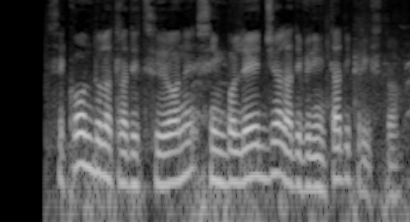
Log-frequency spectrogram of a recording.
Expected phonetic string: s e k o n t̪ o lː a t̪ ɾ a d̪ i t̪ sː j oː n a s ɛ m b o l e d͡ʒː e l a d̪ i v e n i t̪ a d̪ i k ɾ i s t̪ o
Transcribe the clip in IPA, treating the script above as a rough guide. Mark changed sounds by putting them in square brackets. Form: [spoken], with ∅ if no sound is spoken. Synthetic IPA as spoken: s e k o n [d̪] o [l] a t̪ ɾ a d̪ i t̪ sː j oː n [e] s [i] m b o l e d͡ʒː [a] l a d̪ i v [i] n i t̪ a d̪ i k ɾ i s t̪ o

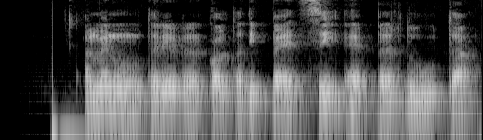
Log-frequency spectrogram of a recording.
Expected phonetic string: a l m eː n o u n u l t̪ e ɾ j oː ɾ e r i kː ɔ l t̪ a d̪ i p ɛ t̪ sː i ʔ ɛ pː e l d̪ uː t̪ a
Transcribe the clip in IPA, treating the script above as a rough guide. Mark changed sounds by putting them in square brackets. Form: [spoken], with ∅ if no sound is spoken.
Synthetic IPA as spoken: a l m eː n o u n u l t̪ e ɾ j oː ɾ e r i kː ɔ l t̪ a d̪ i p ɛ t̪ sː i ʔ ɛ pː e [r] d̪ uː t̪ a

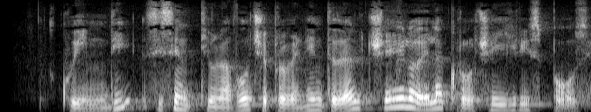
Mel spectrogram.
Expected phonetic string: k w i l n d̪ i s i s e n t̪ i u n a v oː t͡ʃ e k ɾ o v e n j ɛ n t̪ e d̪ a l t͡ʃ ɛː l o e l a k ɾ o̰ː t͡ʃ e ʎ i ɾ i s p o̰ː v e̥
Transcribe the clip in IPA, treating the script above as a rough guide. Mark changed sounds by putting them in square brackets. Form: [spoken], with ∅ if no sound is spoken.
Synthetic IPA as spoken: k w i [∅] n d̪ i s i s e n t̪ i u n a v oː t͡ʃ e [p] ɾ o v e n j ɛ n t̪ e d̪ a l t͡ʃ ɛː l o e l a k ɾ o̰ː t͡ʃ e ʎ i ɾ i s p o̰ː [z] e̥

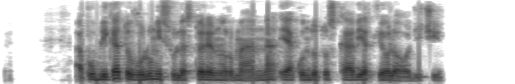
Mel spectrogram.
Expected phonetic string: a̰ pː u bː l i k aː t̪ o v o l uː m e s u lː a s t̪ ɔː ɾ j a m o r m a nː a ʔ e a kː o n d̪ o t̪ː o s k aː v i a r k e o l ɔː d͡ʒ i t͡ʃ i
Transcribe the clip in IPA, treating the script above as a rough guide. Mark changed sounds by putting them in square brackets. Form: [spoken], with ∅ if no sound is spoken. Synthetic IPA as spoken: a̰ pː u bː l i k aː t̪ o v o l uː m [i] s u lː a s t̪ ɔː ɾ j a [n] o r m a nː a ʔ e a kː o n d̪ o t̪ː o s k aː v i a r k e o l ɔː d͡ʒ i t͡ʃ i

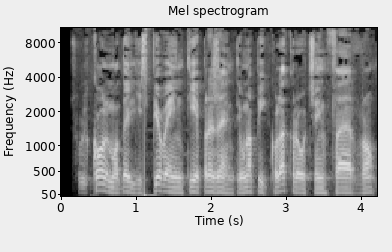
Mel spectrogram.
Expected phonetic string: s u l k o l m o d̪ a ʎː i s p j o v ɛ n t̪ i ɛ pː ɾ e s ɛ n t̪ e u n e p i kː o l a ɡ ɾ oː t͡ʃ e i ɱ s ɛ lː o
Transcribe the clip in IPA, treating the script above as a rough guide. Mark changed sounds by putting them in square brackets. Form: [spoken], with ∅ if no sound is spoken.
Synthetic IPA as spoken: s u l k o l m o d̪ [e] ʎː i s p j o v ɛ n t̪ i ɛ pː ɾ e [z] ɛ n t̪ e u n [a] p i kː o l a [k] ɾ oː t͡ʃ e i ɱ [f] ɛ [rː] o

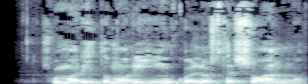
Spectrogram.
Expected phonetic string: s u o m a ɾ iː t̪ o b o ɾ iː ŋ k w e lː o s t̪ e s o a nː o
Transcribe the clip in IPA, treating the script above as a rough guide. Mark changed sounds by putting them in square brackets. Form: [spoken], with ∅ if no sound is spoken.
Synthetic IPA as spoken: s u o m a ɾ iː t̪ o [m] o ɾ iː ŋ k w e lː o s t̪ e [sː] o a nː o

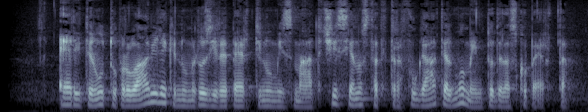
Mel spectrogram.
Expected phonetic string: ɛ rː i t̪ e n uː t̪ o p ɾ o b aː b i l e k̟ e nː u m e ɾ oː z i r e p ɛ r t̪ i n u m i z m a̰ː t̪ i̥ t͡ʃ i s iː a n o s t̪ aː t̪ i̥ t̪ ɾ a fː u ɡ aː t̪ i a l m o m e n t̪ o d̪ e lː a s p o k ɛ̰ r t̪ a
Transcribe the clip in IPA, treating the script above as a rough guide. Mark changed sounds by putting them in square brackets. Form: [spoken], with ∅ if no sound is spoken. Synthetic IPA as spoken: ɛ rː i t̪ e n uː t̪ o p ɾ o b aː b i l e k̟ e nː u m e ɾ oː z i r e p ɛ r t̪ i n u m i z m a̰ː t̪ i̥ t͡ʃ i s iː a n o s t̪ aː t̪ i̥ t̪ ɾ a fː u ɡ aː t̪ i a l m o m e n t̪ o d̪ e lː a s [k] o [p] ɛ̰ r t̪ a

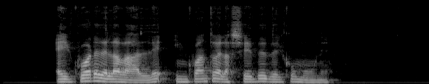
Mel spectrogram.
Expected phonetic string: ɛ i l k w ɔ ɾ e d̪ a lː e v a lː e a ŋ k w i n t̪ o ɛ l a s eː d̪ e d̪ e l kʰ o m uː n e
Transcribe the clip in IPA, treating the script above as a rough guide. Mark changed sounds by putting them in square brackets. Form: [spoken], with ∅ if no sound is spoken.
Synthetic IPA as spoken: ɛ i l k w [ɔː] ɾ e d̪ [e] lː [a] v a lː e [i] ŋ k w [a] n t̪ o ɛ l a s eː d̪ e d̪ e l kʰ o m uː n e

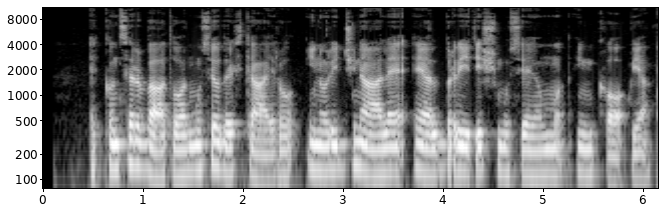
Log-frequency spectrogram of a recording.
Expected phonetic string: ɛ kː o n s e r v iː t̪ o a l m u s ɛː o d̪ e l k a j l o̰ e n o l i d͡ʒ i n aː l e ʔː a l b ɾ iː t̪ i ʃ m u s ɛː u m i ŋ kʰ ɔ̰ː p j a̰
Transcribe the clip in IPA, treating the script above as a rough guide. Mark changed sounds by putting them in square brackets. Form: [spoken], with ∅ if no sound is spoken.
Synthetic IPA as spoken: ɛ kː o n s e r v [aː] t̪ o a l m u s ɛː o d̪ e l k a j [ɾ] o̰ [i] n o [ɾ] i d͡ʒ i n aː l e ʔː a l b ɾ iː t̪ i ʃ m u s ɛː u m i ŋ kʰ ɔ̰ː p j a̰

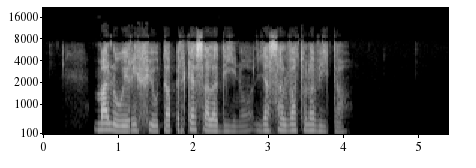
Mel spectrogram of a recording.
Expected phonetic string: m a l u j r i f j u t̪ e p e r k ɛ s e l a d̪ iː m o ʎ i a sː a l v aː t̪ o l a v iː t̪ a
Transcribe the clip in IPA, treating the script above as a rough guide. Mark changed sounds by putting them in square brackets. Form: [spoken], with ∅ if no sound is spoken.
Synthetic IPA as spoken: m a l u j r i f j [uː] t̪ [a] p e r k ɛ s [a] l a d̪ iː [n] o ʎ i a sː a l v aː t̪ o l a v iː t̪ a

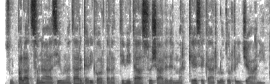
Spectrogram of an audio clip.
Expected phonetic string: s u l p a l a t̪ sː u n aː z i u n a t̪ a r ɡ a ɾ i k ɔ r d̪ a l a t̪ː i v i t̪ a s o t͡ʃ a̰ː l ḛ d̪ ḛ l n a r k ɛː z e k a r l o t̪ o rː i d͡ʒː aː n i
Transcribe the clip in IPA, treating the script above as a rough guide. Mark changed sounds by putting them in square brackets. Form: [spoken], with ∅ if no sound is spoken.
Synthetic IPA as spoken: s u l p a l a t̪ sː [o] n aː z i u n a t̪ a r ɡ a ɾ i k ɔ r d̪ a l a t̪ː i v i t̪ a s o t͡ʃ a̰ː l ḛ d̪ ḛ l [m] a r k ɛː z e k a r l o t̪ o rː i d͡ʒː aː n i

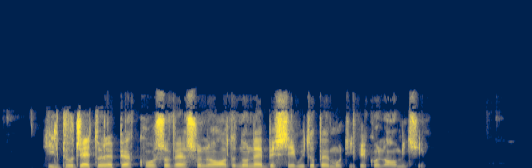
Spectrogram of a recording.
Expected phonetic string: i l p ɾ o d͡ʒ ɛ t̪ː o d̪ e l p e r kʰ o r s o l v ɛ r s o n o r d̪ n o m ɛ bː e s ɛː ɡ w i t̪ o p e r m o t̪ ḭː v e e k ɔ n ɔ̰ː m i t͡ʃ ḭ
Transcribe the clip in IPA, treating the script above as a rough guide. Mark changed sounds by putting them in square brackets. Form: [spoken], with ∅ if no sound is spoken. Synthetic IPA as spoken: i l p ɾ o d͡ʒ ɛ t̪ː o d̪ e l p e r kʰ o r s o [∅] v ɛ r s o n [ɔ] r d̪ n o [n] ɛ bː e s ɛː ɡ w i t̪ o p e r m o t̪ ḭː v [i] e k [o] n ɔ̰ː m i t͡ʃ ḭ

